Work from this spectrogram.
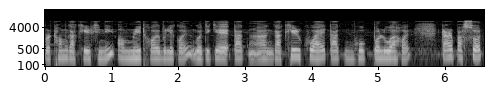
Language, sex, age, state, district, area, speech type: Assamese, female, 30-45, Assam, Dibrugarh, rural, spontaneous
